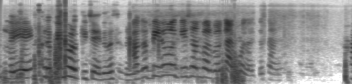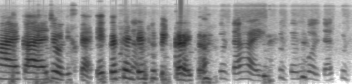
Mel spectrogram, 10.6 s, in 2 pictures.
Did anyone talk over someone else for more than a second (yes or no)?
no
